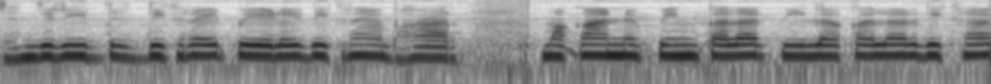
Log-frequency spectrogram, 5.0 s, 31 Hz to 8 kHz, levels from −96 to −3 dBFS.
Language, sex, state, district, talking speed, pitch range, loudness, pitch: Hindi, female, Bihar, Gopalganj, 230 wpm, 200-210 Hz, -23 LUFS, 205 Hz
